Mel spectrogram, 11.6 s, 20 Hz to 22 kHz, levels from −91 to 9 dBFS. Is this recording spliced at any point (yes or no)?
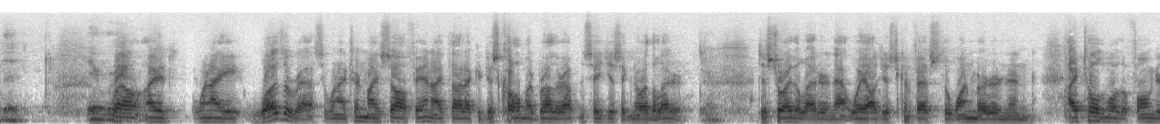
yes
